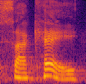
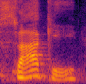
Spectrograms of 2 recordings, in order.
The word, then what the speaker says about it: sake: Uh we just had a I just found out that the way that you pronounce it is sake. I always thought it was saki, but we just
